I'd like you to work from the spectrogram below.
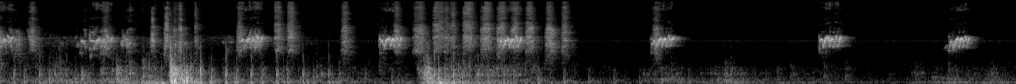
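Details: Parrot chicks calling: a run of short rasping chirps, then loud knocks and rustling, followed by single squawky chirps spaced about every one to two seconds with quiet between.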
